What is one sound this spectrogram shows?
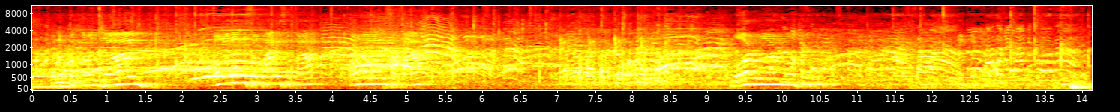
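A woman sings through loudspeakers in a large echoing hall.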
